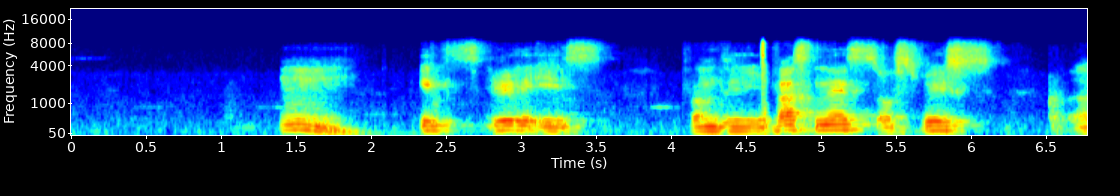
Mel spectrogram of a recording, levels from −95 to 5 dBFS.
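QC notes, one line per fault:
throughout: Opus voice compression. Heavy SILK-style coding leaves speech muffled and hoarse, which fits roughly 10 kbps; the spectrogram shows a flat ceiling near 8.8 kHz.
4.60 s: electrical switching spike. A sharp snap added on top of the speech, likely a nearby switch arcing; a thin vertical spike on the waveform, broadband on the spectrogram.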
